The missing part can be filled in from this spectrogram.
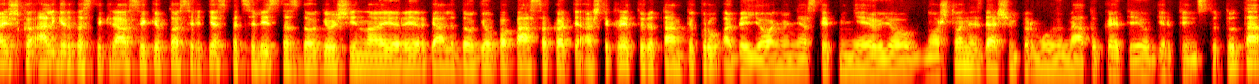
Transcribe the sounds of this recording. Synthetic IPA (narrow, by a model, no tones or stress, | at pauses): ɐɪʃkʊʔɐlʲɡʲɪrd̪ɐst̪ʲɪkɾʲɛʊsʲɛɪkɐɪp̚t̪oːssʲɾʲɪt̪ʲiɛssʲpʲɛt͡sʲɛlʲiːst̪ɐsd̪ɐʊɡʲɛʊʒʲiːnoːɪrɪrɡɑːlʲɪd̪ɐʊɡʲɛʊpɐpɑːsɐkoːt̪ʲɪʔɐʃt̪ʲɪkrɐɪt̪ʊɾʲʊt̪ɐmt̪ʲɪkruːʔɐbʲejoːnʲuːnʲɛskɐɪpmʲɪnʲeːjɛʊjɛʊnuɔɐʃt̪uɔnʲɛzʲd̪ʲæːʃʲɪmpʲɪrmuːjuːmʲæːt̪uːkɐɪɐt̪ʲeːjɛʊd̪ʲɪrʲp̚ʲt̪ʲɪɪnʲsʲtʲɪt̪ʊt̪ɑː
